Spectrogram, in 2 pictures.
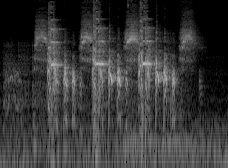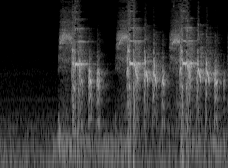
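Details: Brown francolin from Pakistan, recorded as a lure for hunters: two bursts of loud, harsh, rapidly repeated ringing notes with a shrill upper tone, separated by about a second of quiet.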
